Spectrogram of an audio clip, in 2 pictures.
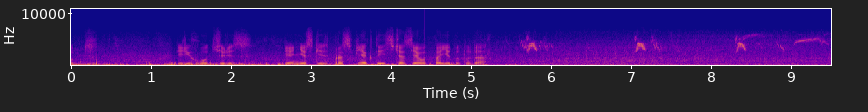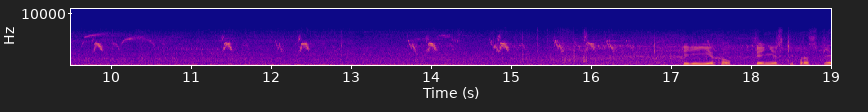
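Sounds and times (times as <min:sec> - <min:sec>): small songbirds chirping: 0:05.0 - 0:19.0.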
